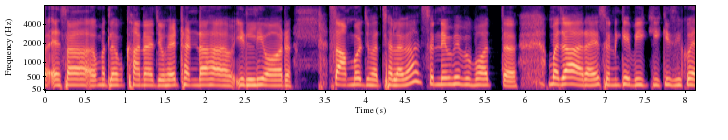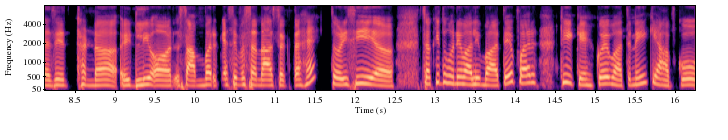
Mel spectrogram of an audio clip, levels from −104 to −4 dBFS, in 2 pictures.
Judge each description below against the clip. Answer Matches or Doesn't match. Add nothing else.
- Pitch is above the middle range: Matches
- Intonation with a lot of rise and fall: Doesn't match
